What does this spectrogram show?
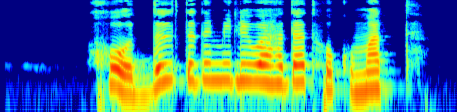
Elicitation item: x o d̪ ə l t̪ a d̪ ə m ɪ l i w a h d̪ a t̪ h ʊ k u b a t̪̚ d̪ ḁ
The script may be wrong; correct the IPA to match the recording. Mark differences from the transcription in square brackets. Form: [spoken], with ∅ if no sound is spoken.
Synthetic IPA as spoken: x o d̪ ə l t̪ a d̪ ə m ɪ l i w a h d̪ a t̪ h ʊ k u [m] a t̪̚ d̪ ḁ

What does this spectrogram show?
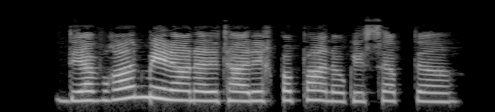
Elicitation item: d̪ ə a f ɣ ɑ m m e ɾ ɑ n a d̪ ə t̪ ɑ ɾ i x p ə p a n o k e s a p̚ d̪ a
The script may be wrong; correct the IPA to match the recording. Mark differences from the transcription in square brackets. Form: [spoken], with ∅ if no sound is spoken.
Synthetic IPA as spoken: d̪ ə a f ɣ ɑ [n] m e ɾ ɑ n a d̪ ə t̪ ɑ ɾ i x p ə p [ɑ] n o k e s a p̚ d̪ a

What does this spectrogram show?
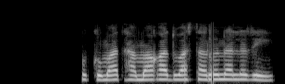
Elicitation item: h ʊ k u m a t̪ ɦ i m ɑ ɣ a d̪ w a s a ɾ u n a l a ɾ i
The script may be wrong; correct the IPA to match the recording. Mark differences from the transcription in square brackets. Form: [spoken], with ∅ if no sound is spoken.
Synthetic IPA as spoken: h ʊ k u m a t̪ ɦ [a] m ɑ ɣ a d̪ w a s a ɾ u n a l a ɾ i

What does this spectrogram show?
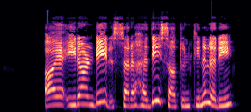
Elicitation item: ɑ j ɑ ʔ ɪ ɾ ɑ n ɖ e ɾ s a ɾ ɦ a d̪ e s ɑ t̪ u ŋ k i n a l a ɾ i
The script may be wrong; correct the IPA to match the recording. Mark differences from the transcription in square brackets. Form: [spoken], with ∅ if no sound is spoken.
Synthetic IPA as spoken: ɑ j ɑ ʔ [i] ɾ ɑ n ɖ e ɾ s a ɾ ɦ a d̪ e s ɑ t̪ u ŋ k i n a l a ɾ i

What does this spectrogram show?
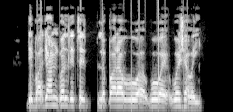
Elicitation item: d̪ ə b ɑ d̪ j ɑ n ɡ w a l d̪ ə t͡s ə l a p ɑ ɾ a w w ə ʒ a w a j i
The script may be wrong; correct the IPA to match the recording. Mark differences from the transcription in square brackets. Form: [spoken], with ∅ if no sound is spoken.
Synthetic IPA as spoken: d̪ ə b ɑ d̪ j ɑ n ɡ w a l d̪ ə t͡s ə l a p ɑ ɾ a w w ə ʒ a w a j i

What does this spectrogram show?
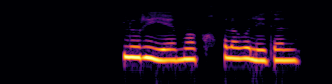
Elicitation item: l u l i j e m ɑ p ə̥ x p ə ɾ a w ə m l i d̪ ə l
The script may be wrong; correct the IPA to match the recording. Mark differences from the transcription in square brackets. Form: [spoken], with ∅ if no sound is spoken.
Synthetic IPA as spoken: l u [ɾ] i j e m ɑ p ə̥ x p ə [l] a w ə [∅] l i d̪ ə l

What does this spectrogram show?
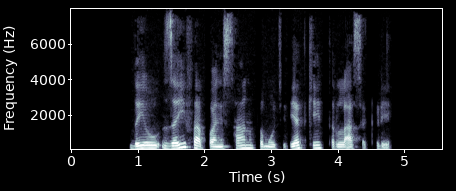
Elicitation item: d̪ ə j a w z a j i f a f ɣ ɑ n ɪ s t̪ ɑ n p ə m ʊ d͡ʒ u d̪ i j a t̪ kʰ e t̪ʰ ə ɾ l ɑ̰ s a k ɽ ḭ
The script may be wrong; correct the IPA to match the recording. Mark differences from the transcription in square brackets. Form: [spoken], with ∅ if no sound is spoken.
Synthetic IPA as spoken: d̪ ə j a w z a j i f a f ɣ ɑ n ɪ s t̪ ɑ n p ə m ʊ d͡ʒ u d̪ i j a t̪ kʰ e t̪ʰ ə ɾ l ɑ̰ s a k ɽ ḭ

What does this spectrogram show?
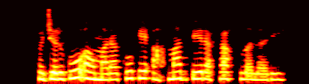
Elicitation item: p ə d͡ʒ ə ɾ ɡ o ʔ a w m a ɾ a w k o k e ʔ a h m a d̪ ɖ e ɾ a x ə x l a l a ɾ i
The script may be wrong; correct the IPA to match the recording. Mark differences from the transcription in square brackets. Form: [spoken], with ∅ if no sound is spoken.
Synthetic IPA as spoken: p ə d͡ʒ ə ɾ ɡ o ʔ a w m a ɾ a [∅] k o k e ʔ a h m a d̪ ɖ e ɾ a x [a] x l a l a ɾ i

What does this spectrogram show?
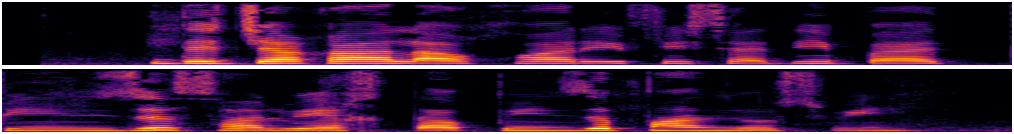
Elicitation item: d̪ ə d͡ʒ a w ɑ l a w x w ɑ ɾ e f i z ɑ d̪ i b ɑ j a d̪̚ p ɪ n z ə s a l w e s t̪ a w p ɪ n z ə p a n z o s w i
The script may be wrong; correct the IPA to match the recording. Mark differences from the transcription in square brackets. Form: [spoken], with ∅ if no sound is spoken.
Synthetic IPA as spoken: d̪ ə d͡ʒ a [ɣ] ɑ l a w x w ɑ ɾ e f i [s] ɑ d̪ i b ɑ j a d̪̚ p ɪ n z ə s a l w e [x] t̪ a w p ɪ n z ə p a n z o s w i

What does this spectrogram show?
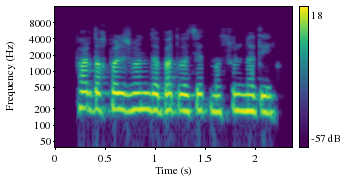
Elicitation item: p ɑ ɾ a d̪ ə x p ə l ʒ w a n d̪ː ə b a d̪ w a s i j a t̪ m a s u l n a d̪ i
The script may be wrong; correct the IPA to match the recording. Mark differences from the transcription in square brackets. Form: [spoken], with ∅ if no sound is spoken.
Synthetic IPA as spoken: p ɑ ɾ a d̪ ə x p ə l ʒ w a n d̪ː ə b a d̪ w a [z] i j a t̪ m a s u l n a d̪ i

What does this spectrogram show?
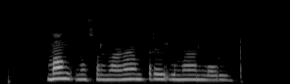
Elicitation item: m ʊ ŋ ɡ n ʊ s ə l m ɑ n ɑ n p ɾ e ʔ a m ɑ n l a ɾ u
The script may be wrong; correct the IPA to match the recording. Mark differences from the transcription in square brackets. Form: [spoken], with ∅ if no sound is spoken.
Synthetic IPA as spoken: m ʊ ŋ ɡ [m] ʊ s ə l m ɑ n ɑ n p ɾ e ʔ [i] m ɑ n l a ɾ u

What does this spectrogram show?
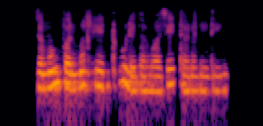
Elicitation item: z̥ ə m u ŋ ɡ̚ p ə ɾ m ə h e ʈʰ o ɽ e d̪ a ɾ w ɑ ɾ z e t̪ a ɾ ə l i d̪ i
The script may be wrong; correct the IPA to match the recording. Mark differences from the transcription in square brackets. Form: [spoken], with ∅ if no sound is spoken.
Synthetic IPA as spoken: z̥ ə m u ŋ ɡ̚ p ə ɾ m ə [x] e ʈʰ o [l] e d̪ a ɾ w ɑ [∅] z e t̪ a [ɽ] ə l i d̪ i

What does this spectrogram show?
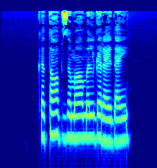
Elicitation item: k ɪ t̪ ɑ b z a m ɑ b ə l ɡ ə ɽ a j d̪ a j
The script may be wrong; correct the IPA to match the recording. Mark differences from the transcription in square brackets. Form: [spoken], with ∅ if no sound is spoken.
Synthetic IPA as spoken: k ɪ t̪ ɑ b z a m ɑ [m] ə l ɡ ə [ɾ] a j d̪ a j

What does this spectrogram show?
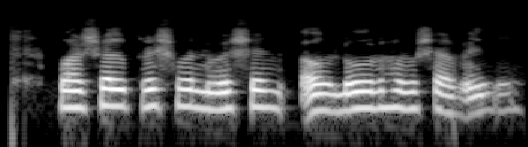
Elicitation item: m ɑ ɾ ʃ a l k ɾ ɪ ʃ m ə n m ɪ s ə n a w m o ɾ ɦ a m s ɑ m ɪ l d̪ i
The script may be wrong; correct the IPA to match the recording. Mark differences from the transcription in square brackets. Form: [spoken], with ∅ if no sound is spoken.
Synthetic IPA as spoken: m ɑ ɾ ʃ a l k ɾ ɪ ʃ m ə n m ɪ [ʃ] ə n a w [n] o ɾ ɦ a m [ʃ] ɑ m ɪ l d̪ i

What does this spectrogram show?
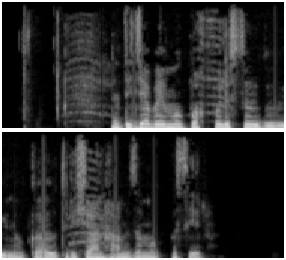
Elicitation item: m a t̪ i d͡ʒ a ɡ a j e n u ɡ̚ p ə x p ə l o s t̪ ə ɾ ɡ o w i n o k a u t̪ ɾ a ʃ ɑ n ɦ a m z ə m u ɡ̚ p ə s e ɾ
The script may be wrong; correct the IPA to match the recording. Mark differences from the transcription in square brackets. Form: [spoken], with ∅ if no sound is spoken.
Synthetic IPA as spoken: [n] a t̪ i d͡ʒ a [b] a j e [m] u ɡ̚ p ə x p ə l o s t̪ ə ɾ ɡ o w i n o k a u t̪ ɾ [i] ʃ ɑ n ɦ a m z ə m u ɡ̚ p ə s e ɾ

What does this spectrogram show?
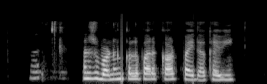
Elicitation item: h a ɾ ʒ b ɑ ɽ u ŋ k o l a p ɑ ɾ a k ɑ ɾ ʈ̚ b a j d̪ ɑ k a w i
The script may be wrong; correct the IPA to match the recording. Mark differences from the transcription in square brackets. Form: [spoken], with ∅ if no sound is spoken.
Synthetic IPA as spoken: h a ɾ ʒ b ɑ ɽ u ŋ k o l a p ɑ ɾ a k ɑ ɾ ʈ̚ [p] a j d̪ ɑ k a w i

